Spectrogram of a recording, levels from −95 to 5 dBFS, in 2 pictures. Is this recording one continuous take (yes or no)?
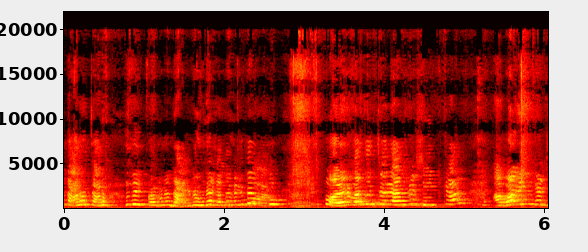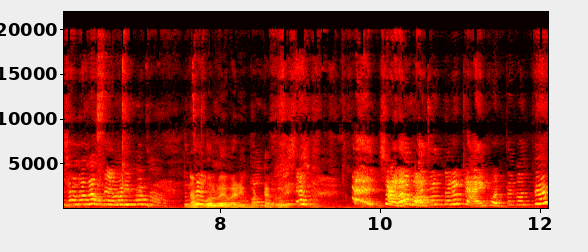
yes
